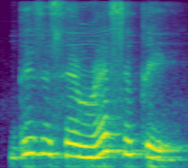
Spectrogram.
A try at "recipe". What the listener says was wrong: Not receipt. Recipe.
